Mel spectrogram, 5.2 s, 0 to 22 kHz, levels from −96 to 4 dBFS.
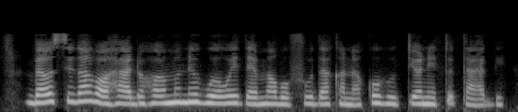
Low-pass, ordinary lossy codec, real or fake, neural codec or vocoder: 7.2 kHz; MP3, 32 kbps; fake; codec, 16 kHz, 0.3 kbps, FocalCodec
